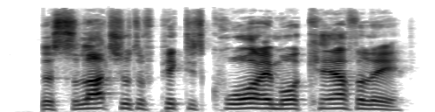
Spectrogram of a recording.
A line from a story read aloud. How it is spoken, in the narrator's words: roared the victor in a mocking baritone growl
